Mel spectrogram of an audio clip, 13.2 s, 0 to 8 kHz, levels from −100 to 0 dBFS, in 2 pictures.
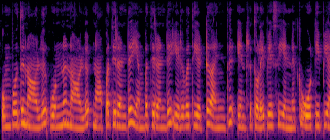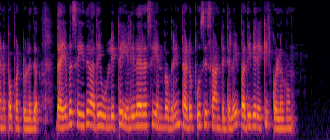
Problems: low volume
